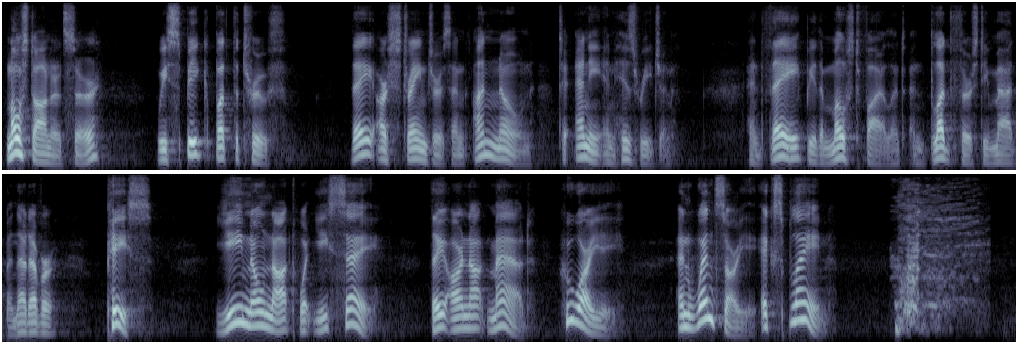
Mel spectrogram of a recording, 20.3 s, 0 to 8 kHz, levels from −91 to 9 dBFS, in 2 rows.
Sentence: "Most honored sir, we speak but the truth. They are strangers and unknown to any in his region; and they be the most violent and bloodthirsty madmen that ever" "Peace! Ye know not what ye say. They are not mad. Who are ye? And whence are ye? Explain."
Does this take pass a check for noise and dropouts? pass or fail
fail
